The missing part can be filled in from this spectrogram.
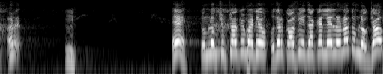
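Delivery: calling out voice. In a group scene, calling out to others sitting silently, shouting. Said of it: "इतना चिल्ला क्यों रहा है तू?".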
